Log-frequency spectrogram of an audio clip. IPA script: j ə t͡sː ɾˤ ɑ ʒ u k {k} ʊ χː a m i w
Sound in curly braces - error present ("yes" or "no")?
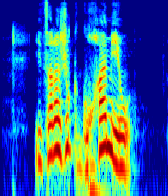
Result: yes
